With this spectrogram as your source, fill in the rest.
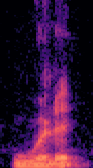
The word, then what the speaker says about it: Ouellet: And in French it's pronounced Ouellet because we don't pronounce the T.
